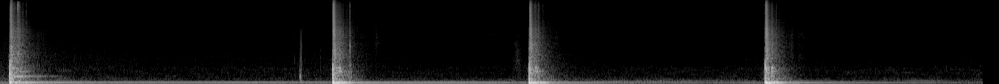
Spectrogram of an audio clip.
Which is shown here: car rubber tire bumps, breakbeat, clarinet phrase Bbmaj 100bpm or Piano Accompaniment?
car rubber tire bumps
